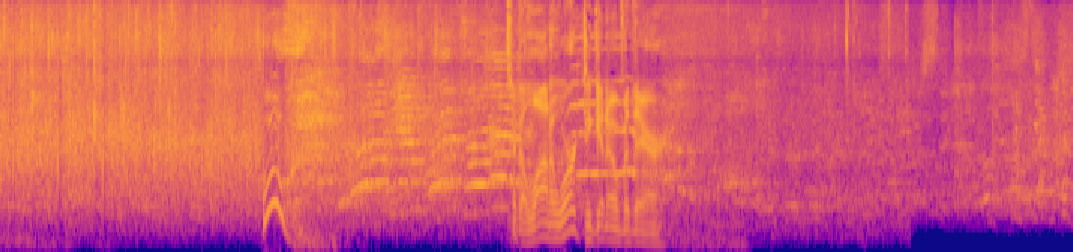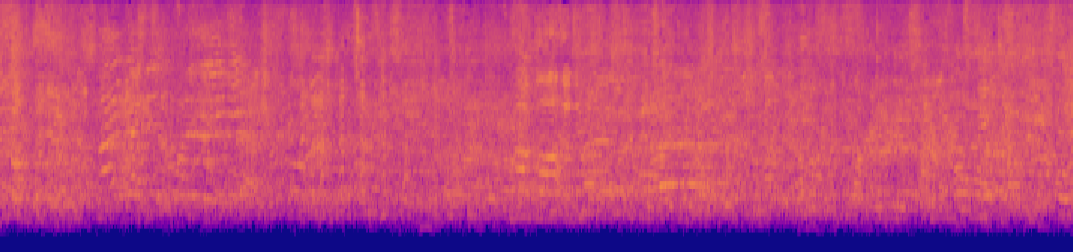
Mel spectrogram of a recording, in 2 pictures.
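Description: A crowd of people murmurs and chatters in a large hall.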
